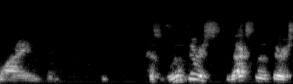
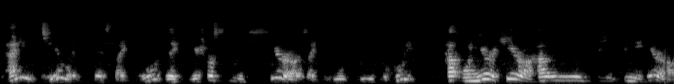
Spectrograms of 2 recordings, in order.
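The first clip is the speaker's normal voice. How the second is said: pitched way up, bewildered DC hero; a hammed-up puzzled superhero, much higher; high mock hero voice; 12 semitones higher than usual. DC hero asking Marvel heroes, high and baffled. DC character voiced in retold comic.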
